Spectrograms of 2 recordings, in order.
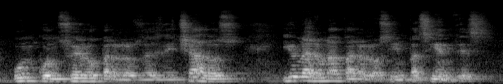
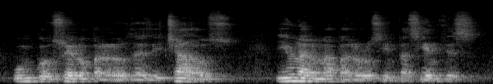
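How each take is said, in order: The two takes are said the same way.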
